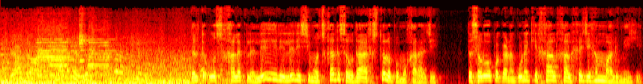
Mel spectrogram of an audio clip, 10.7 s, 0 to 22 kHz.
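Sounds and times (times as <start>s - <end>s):
crowd voices in a busy market with food shops: 0.0s - 2.9s
constant loud rumble of cars and rickshaws in a busy market: 0.0s - 6.8s
car and rickshaw horn toots in a busy market: 0.6s - 2.1s
speech: 3.2s - 10.7s.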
